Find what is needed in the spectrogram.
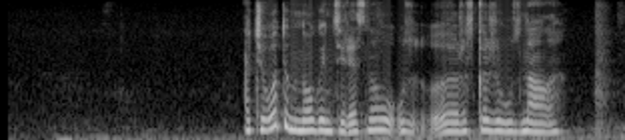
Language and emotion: Russian, neutral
